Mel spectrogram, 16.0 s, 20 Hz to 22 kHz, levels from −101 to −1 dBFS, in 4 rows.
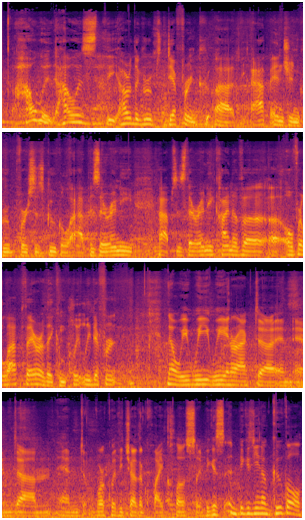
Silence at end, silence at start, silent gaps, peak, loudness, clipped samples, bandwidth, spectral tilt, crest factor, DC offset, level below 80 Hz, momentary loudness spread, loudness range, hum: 0 s; 0 s; none; -2 dBFS; -18 LUFS; under 0.1%; over 20 kHz; -5 dB/octave; 16 dB; under 0.1%; -32 dBFS; 5 LU; 2 LU; none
